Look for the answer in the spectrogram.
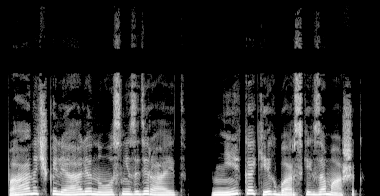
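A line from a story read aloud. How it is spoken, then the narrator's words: Approving tone. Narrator (Russian): сказал мне очень одобрительным тоном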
